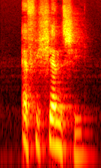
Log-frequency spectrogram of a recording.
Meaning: efficiency
- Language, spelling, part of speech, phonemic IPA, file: Dutch, efficiëntie, noun, /ˌɛ.fiˈʃɛn.si/, Nl-efficiëntie.ogg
